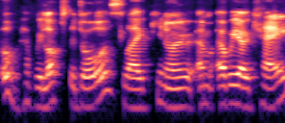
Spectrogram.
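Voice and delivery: ordinary talk, nothing marked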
